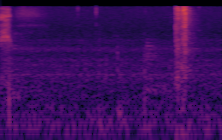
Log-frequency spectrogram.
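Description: A DSLR camera's shutter firing once near the end, a single short click over quiet room tone.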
